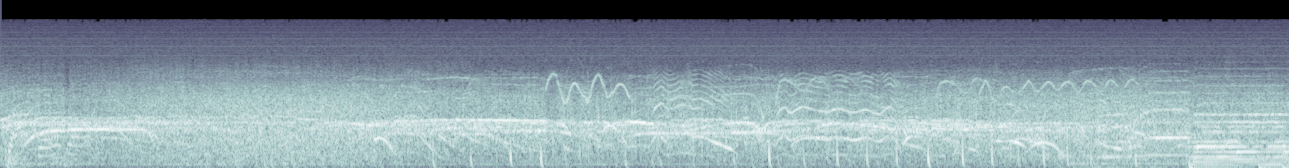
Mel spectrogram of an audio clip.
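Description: Studio audience applauding and screaming, with many high shrieks and whoops rising and falling over steady clapping.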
